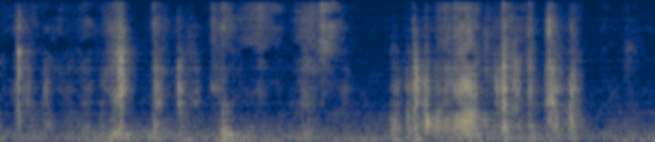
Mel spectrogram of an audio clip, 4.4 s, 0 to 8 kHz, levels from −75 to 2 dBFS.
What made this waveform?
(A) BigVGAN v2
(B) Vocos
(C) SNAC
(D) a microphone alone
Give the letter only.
B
